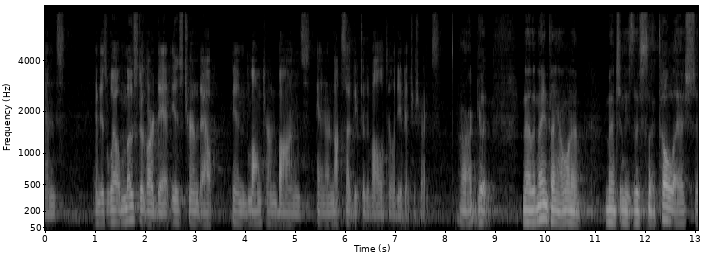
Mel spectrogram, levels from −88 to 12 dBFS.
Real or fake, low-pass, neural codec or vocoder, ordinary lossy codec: fake; 7.2 kHz; codec, 44.1 kHz, 2.6 kbps, SNAC; MP3, 64 kbps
